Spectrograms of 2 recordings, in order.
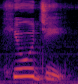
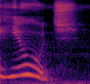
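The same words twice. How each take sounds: First: "hugy" with the silent E sounded as a final ee; a deliberate mistake, "hugy" with an extra syllable; wrong pronunciation. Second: "huge" as one syllable with a silent E; the right way, "huge" with no extra sound at the end; correct pronunciation. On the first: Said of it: "We don't say hugy". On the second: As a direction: clean single-syllable "huge", a little softer. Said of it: "We just say huge". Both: Shown as a demonstration.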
